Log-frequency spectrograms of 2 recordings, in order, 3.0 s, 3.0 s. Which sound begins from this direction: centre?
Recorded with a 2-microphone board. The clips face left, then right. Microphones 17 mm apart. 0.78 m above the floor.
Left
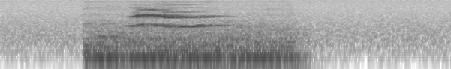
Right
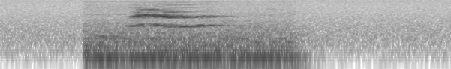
A cat meowing, at 0.6 s.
